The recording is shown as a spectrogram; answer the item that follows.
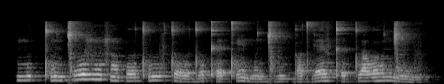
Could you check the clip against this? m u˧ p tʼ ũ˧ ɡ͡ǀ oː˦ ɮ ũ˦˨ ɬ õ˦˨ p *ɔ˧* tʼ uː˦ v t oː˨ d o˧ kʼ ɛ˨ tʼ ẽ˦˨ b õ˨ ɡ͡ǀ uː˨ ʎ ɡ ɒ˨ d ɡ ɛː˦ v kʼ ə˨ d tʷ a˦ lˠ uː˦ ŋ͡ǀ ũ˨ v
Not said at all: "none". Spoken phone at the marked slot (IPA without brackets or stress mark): o˧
